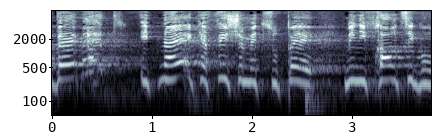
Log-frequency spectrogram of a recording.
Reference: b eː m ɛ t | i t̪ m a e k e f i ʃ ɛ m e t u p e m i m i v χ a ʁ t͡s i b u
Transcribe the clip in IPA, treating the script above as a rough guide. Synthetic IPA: b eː m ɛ t | i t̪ n a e k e f i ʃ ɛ m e t͡s u p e m i n i f χ a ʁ t͡s i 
